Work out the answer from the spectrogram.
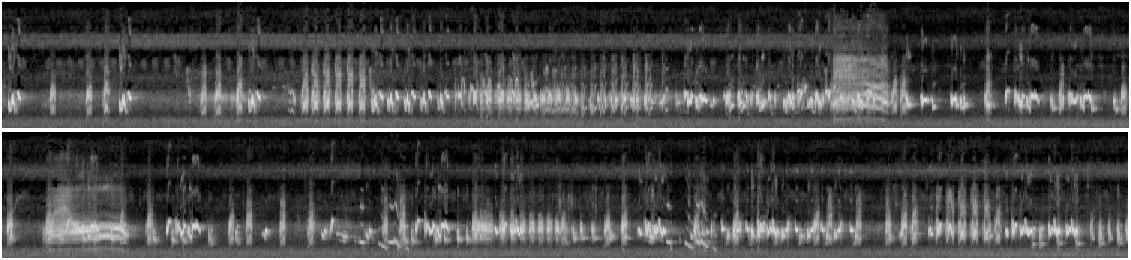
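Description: Birds chirping rapidly in long, dense runs with short breaks. A few falling notes come about two-thirds of the way through.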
